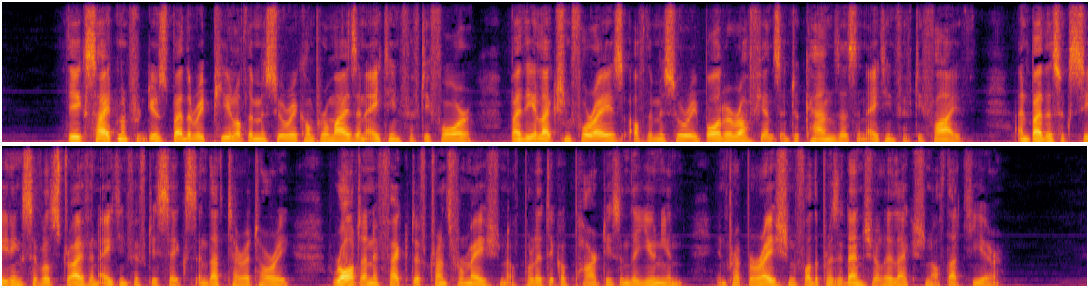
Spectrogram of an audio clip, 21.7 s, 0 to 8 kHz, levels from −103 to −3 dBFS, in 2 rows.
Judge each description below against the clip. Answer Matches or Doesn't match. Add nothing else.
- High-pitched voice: Doesn't match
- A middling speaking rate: Matches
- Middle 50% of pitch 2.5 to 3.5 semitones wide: Doesn't match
